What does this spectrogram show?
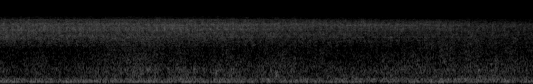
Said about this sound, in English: You can hear the river in the background hear the cicadas.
